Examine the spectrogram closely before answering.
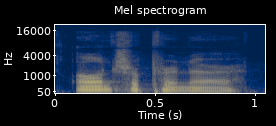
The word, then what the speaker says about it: entrepreneur: number six here entrepreneur so it's the French pronunciation but in an English accent so badly let's say entrepreneur this is uh somebody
